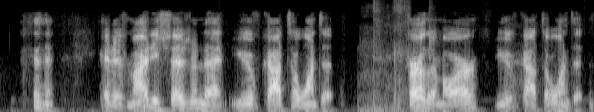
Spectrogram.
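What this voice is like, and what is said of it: Impression of Jack Tunney. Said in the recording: “good impression of Jack Tunney”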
